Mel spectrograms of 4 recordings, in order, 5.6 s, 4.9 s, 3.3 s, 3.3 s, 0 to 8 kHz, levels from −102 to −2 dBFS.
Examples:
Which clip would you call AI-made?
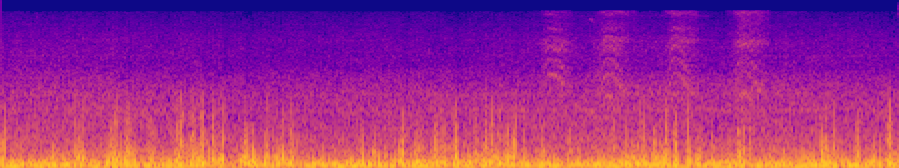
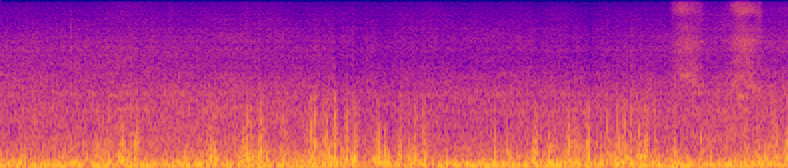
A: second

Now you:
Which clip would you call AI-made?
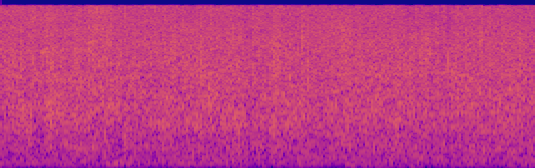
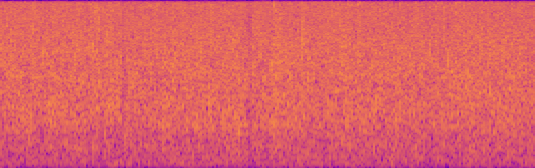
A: first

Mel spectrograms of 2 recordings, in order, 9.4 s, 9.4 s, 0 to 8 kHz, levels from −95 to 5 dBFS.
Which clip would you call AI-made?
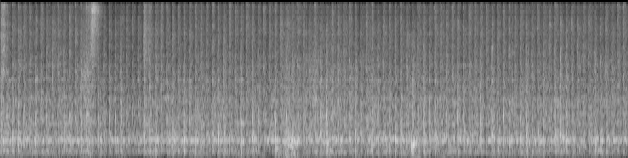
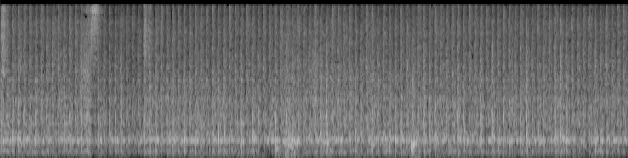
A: first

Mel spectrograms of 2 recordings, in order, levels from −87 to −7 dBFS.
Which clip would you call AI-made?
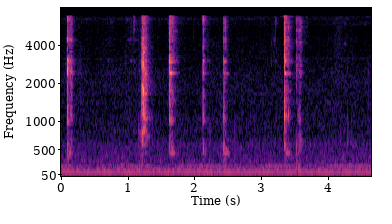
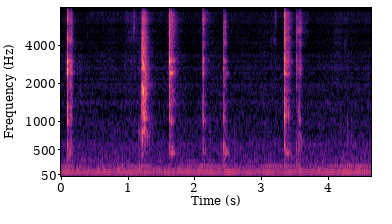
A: second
